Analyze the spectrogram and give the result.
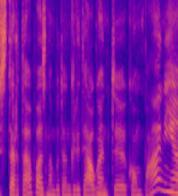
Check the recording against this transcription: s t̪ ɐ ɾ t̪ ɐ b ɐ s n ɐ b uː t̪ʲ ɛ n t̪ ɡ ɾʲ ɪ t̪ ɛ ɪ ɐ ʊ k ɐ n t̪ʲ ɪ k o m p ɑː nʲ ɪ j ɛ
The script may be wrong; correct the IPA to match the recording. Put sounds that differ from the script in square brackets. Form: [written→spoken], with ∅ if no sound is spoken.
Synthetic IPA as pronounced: s t̪ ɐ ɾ t̪ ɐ [b→p] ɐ s n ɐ b uː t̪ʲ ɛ n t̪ ɡ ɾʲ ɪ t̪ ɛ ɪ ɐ ʊ [k→ɡ] ɐ n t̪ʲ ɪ k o m p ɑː nʲ ɪ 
